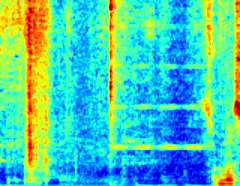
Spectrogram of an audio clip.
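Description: Paper rustling briefly as a slip is handled, then a quieter stretch with a faint steady high tone.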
